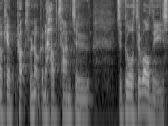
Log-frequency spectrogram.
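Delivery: ordinary talk, nothing marked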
